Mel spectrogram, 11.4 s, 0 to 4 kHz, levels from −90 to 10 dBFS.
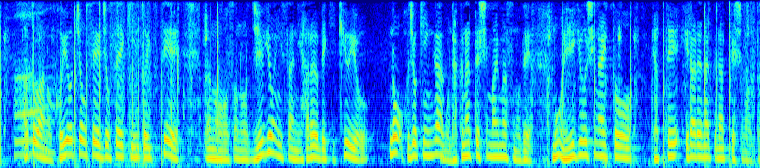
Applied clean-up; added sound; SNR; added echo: none; Writing; 17 dB; none.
